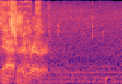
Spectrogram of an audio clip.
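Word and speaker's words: Acererak: A Serarak. It's pronounced Acerak.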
